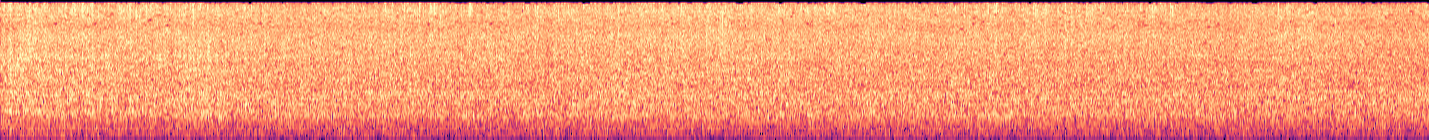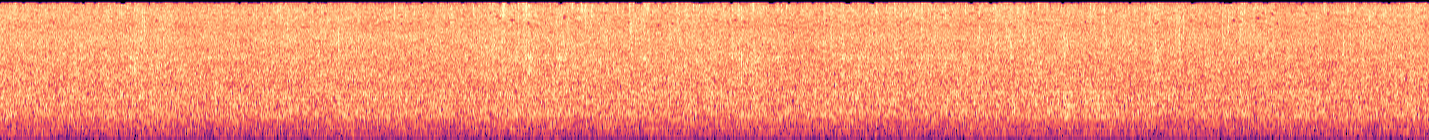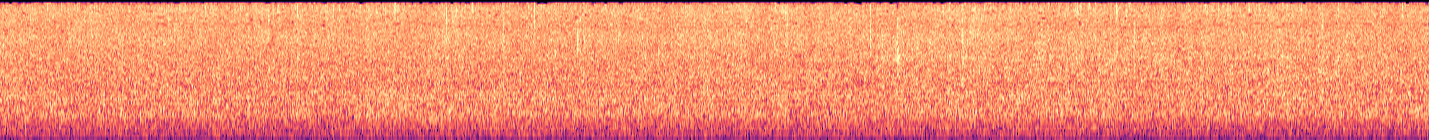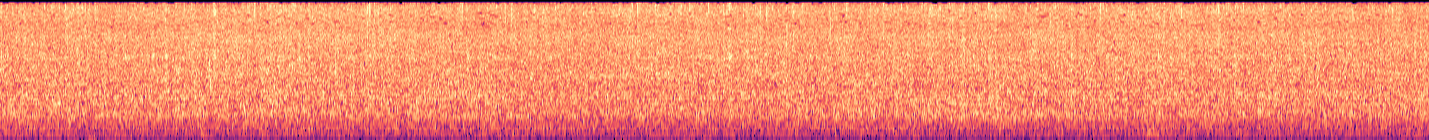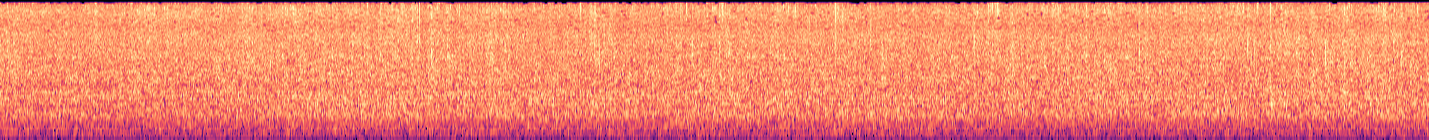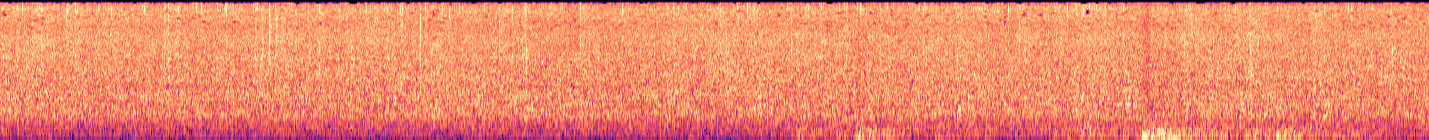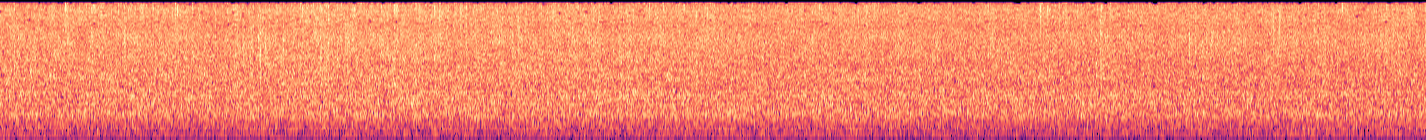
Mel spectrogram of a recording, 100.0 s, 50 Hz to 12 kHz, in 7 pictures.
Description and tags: Heavy rain with thuder
A clean recording with heavy rain and thunder sounds at the end of the recording.
Recorded with Tascam DR 22WL, windscreen and tripod.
